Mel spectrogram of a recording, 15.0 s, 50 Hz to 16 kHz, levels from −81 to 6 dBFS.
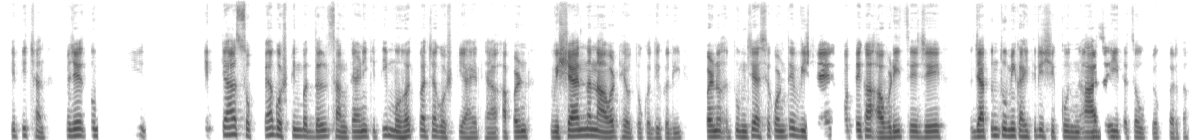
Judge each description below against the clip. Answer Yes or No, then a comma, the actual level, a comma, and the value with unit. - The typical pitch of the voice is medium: Yes, medium, 145 Hz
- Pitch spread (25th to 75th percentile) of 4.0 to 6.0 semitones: No, average, 3.1 semitones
